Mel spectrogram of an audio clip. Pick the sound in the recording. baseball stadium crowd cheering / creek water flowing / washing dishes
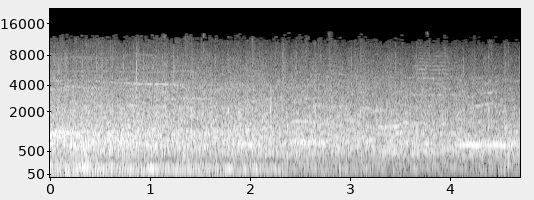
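baseball stadium crowd cheering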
